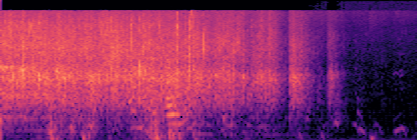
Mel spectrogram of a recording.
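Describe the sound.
An audience claps their hands for the two hosts of a panel in a dense, steady burst of applause mixed with whoops and chatter, then the clapping fades out, leaving a few scattered voices.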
